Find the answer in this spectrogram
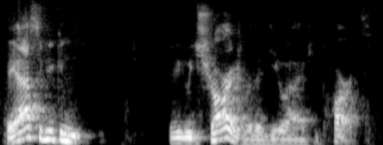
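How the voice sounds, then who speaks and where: A man hosting a casual live Q&A, reading viewer comments aloud with frequent halting restarts. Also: fairly low pitch, sing-song. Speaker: livestream host. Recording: roomy, dull lo-fi livestream audio.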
